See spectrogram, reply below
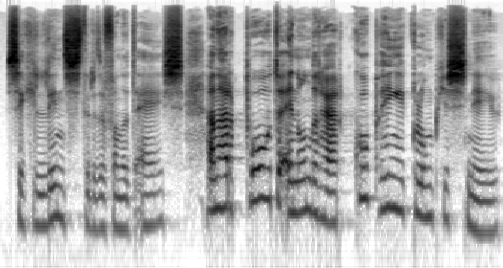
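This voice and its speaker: A man narrating a children's story audiobook in a calm, expressive storytelling manner. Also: high-pitched, unhurried.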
